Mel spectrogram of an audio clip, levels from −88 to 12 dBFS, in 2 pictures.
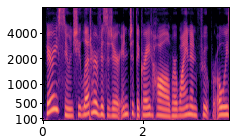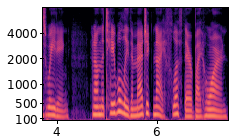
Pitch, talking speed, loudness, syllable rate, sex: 195 Hz, 235 wpm, -16 LUFS, 6.0 syllables/s, female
